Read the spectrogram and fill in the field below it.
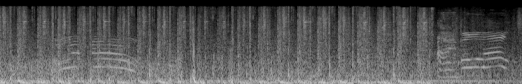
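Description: Machine gun fire in the video game World War Z rattles in a dense, continuous burst, loud and close, with distorted voices breaking through over it.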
